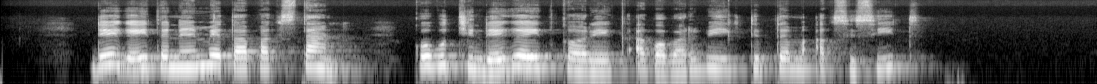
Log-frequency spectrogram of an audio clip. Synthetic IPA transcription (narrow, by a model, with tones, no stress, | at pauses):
nde˦ke˨ite˦ne˦me˦ta˦paki̥˨sta˦n | ko˦bu˦t̚t͡ʃi˨nde˨kɛ˦itkɔ˨ɾe˨kʰa̰˨kɔ˨ba˨˦ɾbi˦kti˦p̚te˦ma˨ksi˨si˦t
